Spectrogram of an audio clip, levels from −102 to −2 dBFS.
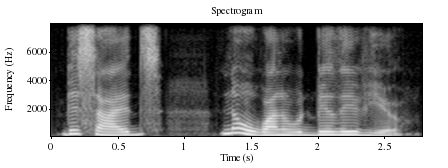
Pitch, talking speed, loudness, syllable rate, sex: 215 Hz, 130 wpm, -15 LUFS, 5.2 syllables/s, female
